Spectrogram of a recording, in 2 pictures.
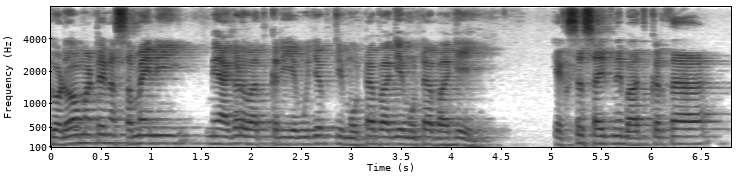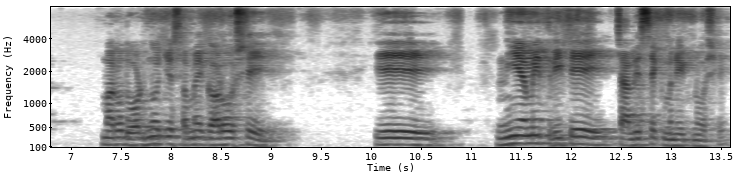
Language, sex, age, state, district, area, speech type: Gujarati, male, 45-60, Gujarat, Amreli, rural, spontaneous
